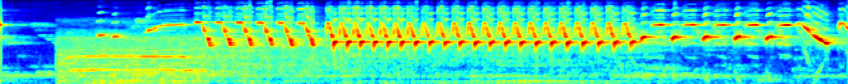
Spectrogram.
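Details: Caged canary used as a master song for tutoring other birds, starting with a thin rising whistle, then launching into loud, rapid rattling trills followed by quick chirping notes.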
